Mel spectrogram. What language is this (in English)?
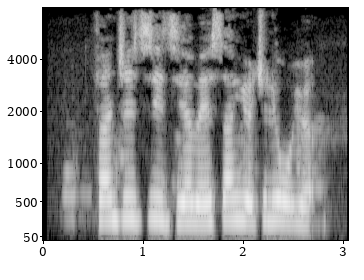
Chinese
